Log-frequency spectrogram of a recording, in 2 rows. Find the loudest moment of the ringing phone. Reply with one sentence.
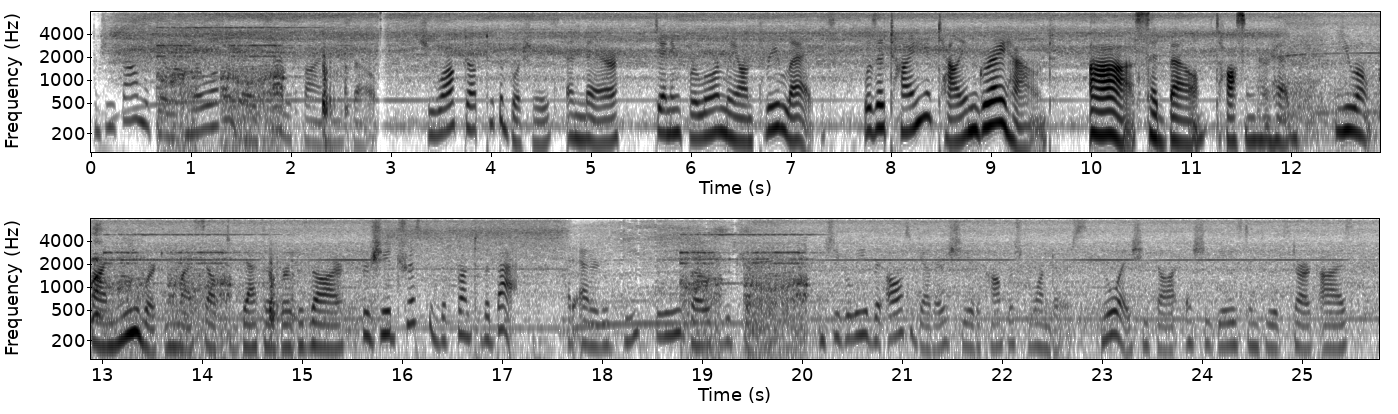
The loudest moment of the ringing phone is at 2 seconds.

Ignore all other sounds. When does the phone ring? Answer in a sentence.
You can hear the ringing phone from 0.7 to 2.6 s, from 13.0 to 14.9 s and from 18.8 to 20.2 s.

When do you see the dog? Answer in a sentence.
The dog can be heard from 12.4 to 13.1 s.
